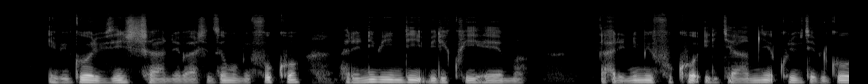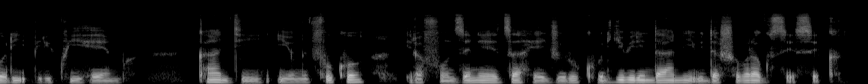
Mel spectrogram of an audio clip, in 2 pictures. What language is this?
Rundi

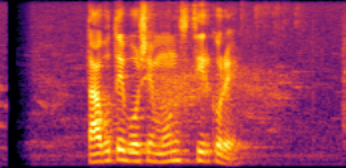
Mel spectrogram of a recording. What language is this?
Bangla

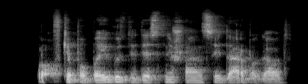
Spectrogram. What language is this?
Lithuanian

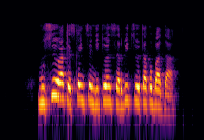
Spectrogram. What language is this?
Basque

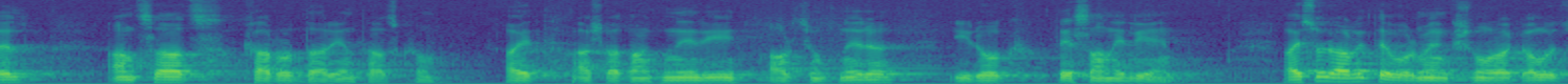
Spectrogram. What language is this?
Latvian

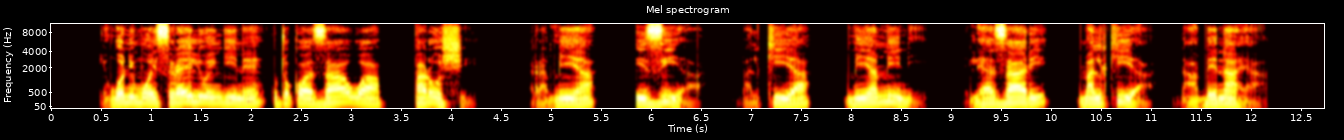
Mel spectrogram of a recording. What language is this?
Swahili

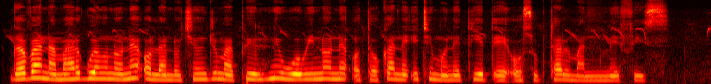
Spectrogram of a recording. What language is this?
Luo (Kenya and Tanzania)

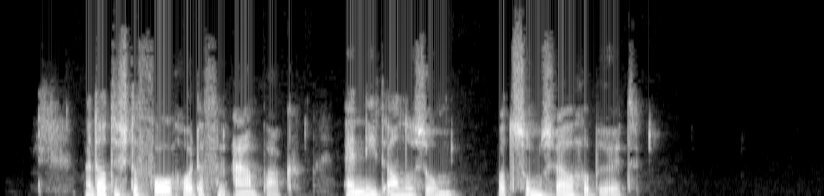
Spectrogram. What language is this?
Dutch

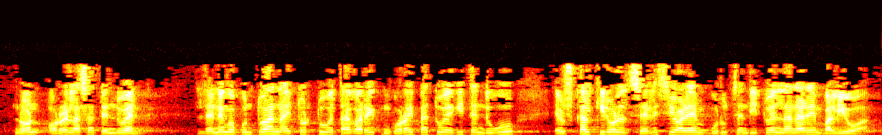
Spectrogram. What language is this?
Basque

